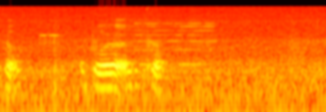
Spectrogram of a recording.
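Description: A baby babbling: a brief sound right at the start, then a longer pitched, wavering vocal sound about a second in and a short one just before two seconds.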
